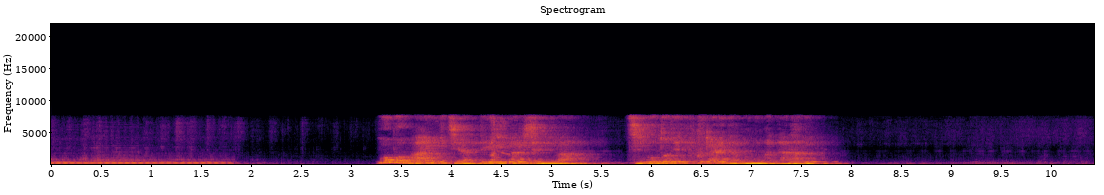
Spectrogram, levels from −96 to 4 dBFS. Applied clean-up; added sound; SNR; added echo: neural separator model SepFormer DNS4.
